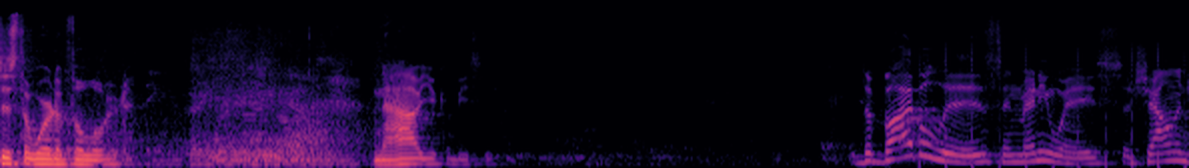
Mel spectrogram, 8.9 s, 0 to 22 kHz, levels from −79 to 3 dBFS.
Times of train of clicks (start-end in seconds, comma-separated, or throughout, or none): 6.89-8.89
